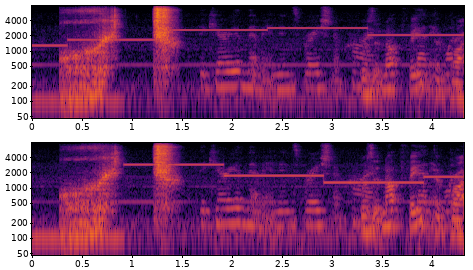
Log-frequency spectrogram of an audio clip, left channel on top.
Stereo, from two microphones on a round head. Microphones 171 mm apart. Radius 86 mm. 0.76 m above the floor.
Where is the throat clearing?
30° left (ahead or behind), 0.5 m.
